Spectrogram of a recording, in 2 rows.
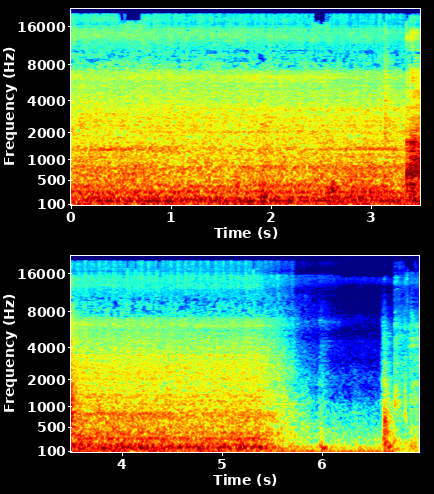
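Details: Volvo 245 out of storage, started after a no-start cured by wiggling a loose ground; car is leaking oil and needs a new battery: quiet, low, even idle rumble holding steady for several seconds; starts and idles normally.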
